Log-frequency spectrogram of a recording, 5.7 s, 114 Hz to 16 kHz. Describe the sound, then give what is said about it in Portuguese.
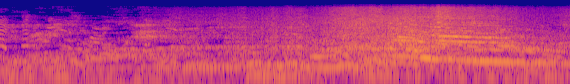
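A very fast V6 race car engine revs and builds as it sweeps past, its pitch climbing and bending over a steady roar, with crowd chatter and talking underneath. “Olha o V6. É muito rápido.”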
